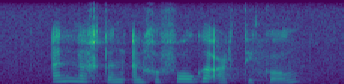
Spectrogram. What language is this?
Afrikaans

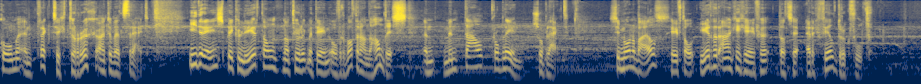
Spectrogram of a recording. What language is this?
Dutch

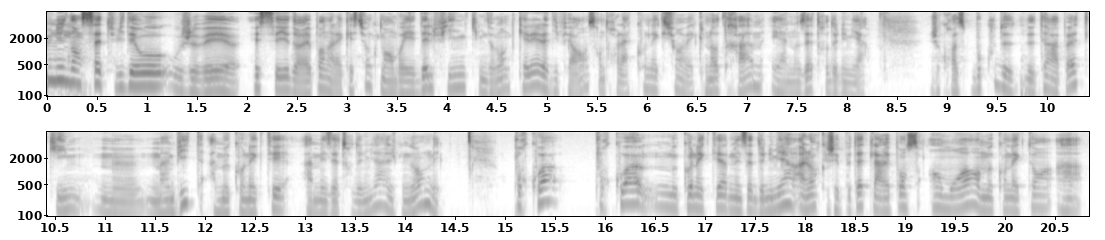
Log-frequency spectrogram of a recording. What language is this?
French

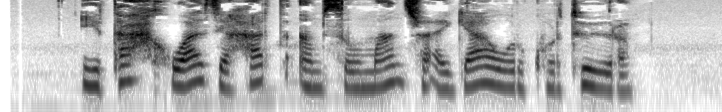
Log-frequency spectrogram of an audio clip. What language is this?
Abkhazian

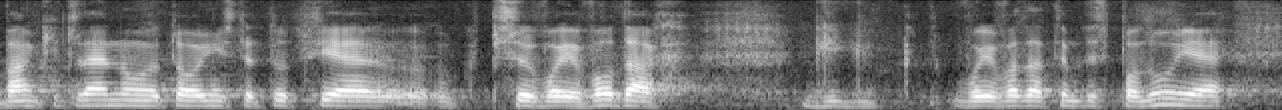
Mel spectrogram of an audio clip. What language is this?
Polish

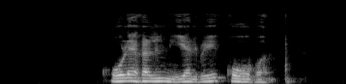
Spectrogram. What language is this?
Tamil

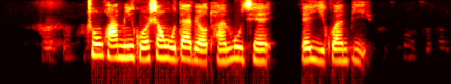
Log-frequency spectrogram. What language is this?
Chinese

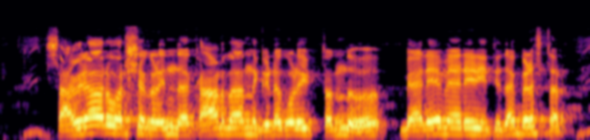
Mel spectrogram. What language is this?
Kannada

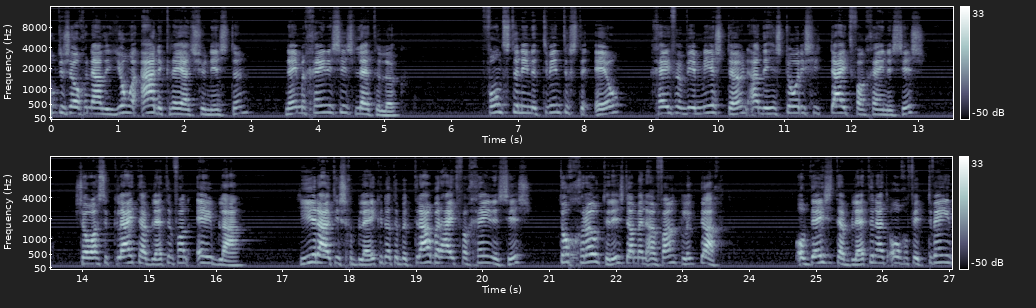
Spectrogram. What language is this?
Dutch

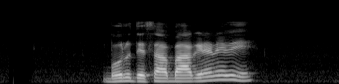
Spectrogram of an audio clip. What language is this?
Sinhala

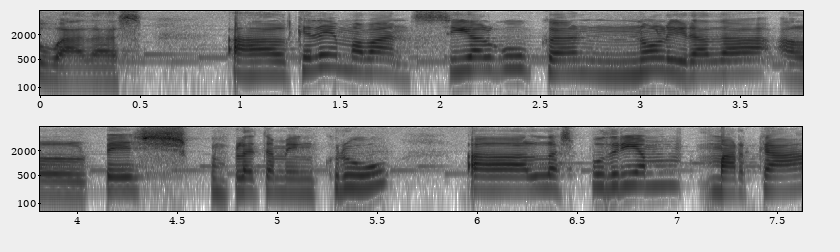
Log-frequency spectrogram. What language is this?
Catalan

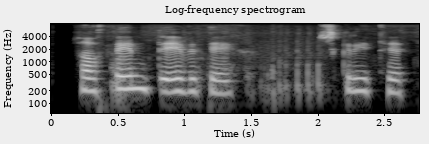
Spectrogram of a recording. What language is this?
Icelandic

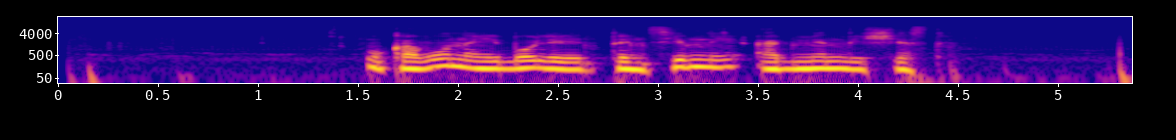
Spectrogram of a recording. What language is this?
Russian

